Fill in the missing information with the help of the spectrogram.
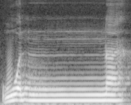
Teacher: Nun bertasydid dibaca ghunah Dibaca dengung gitu ya baca dengung yang lama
